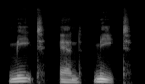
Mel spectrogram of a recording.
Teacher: These word pairs were once pronounced differently, but the vowels crashed together and merged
